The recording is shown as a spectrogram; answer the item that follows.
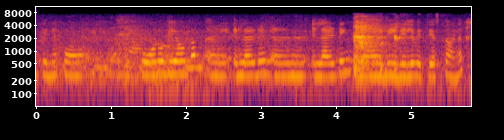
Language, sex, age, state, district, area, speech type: Malayalam, female, 18-30, Kerala, Idukki, rural, spontaneous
